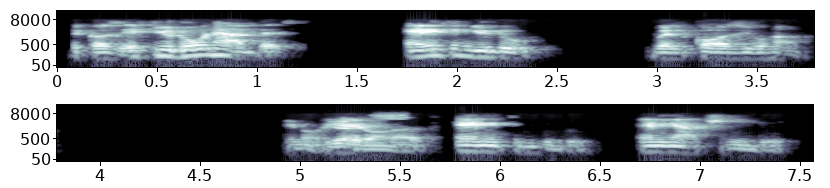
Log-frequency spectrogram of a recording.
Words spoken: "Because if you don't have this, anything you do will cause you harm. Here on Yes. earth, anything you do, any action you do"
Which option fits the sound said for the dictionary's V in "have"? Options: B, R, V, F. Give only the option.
V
